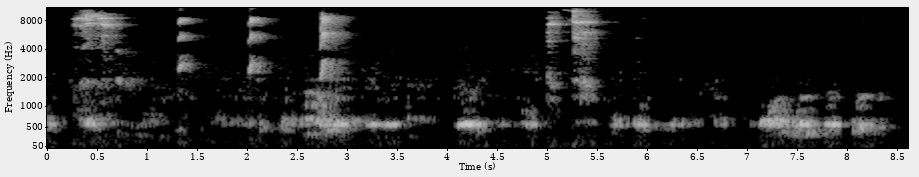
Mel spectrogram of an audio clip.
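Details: Rainbow lorikeets competing at two plates of snack, a dominant male chasing others from the food; short harsh screeches with bright upper overtones, separated by low chattering murmurs and pauses.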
